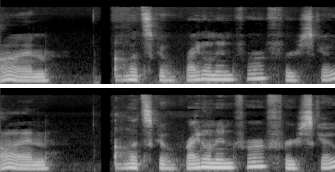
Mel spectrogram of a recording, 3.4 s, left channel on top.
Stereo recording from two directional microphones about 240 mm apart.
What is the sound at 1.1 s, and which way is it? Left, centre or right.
Speech, centre.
